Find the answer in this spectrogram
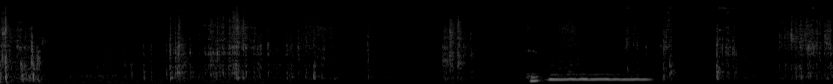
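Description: Packaging crinkling and rustling in short bursts as it is handled. A short hummed note, about a second long, comes a little after the middle.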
